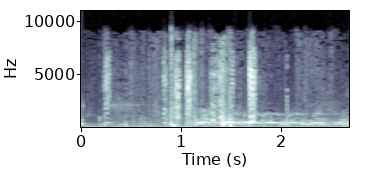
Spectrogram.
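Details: A male Rottweiler about five years old, a rescue dog learning to play, gives a high, drawn-out whine mixed with sharp scuffling bursts.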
